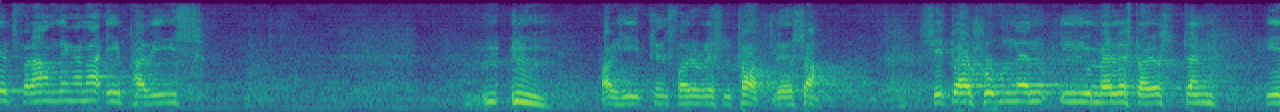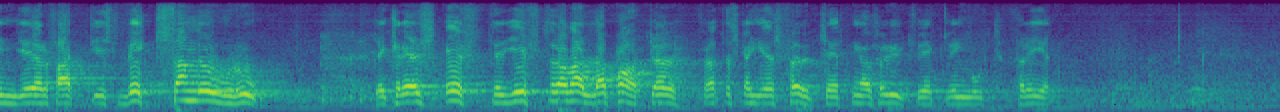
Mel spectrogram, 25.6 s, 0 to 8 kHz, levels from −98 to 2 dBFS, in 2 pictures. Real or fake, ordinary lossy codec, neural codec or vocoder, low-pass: fake; none; codec, 44.1 kHz, 7.8 kbps, Pupu-Codec; 7.2 kHz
